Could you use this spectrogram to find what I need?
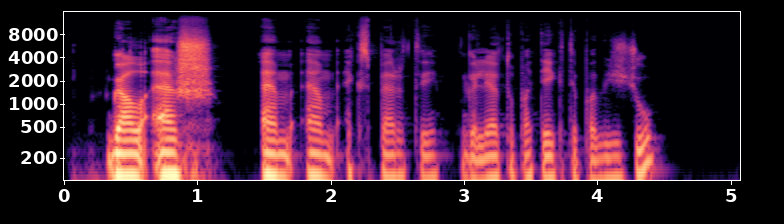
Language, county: Lithuanian, Šiauliai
